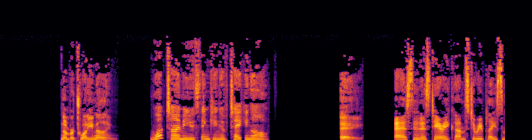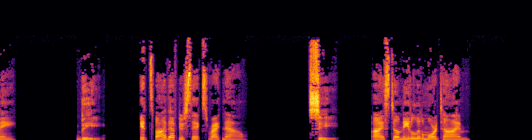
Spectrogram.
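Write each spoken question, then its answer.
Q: What time are you thinking of taking off?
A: A: As soon as Terry comes to replace me.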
